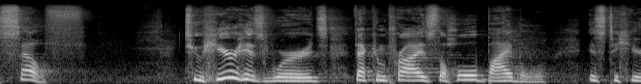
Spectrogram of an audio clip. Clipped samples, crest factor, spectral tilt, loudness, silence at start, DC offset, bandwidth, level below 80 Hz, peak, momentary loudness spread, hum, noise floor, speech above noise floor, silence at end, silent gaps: under 0.1%; 14 dB; -4.5 dB/octave; -18 LUFS; 0 s; under 0.1%; 18 kHz; -56 dBFS; -4 dBFS; 14 LU; none; -51 dBFS; 33 dB; 0 s; none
